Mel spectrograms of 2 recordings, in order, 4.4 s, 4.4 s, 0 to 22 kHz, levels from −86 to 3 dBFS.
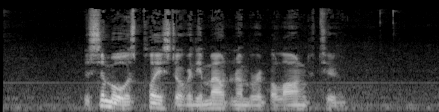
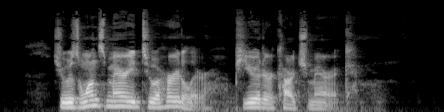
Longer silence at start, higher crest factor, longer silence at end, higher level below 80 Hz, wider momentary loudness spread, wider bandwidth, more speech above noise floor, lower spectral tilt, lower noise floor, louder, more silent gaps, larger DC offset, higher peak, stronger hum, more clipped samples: second, 0.15 s vs 0.55 s; about the same, 20 dB vs 16 dB; about the same, 0.9 s vs 0.9 s; second, -54 dBFS vs -48 dBFS; about the same, 15 LU vs 14 LU; first, 16.5 kHz vs 14.5 kHz; second, 28 dB vs 59 dB; second, -4 dB/octave vs -5.5 dB/octave; second, -49 dBFS vs -76 dBFS; second, -21 LUFS vs -17 LUFS; neither; neither; about the same, -2 dBFS vs -2 dBFS; neither; neither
